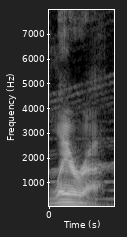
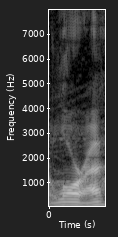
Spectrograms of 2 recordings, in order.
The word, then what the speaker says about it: Lara: be under the name Lara L A R A or Laura however you want to say her name so anyway we go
